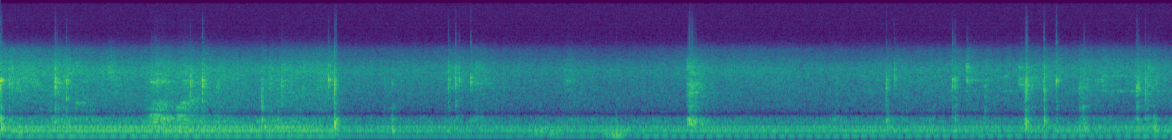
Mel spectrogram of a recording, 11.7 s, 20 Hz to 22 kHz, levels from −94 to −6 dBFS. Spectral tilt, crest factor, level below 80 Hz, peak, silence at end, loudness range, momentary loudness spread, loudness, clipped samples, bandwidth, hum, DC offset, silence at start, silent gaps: -4 dB/octave; 24 dB; -70 dBFS; -8 dBFS; 0 s; 7 LU; 11 LU; -30 LUFS; under 0.1%; over 20 kHz; none; under 0.1%; 0 s; none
